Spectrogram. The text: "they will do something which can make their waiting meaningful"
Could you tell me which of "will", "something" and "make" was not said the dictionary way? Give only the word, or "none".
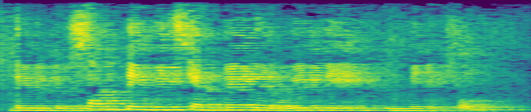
something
